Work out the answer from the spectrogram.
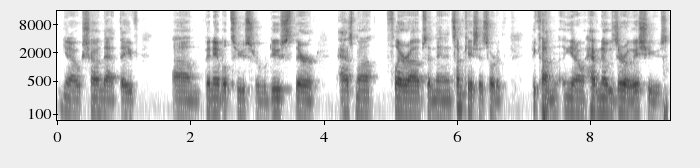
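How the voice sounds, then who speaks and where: Low-voiced, earnest middle-aged man. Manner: earnest, steady storyteller with frequent fillers. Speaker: restaurant owner, interview guest. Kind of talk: casual interview chat.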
